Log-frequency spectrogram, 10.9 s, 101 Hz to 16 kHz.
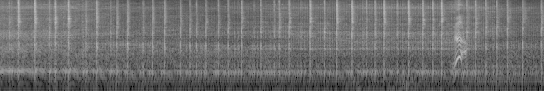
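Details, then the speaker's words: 1985 Honda CR500 two-stroke in a 2007 CRF450R frame, choke just turned off, muffler fitted, still a bit rich: crisp evenly spaced popping idle with a clean throttle blip; runs healthy. "I just turned off the choke motor sounds different with a muffler on it sounds pretty good huh it it's still a bit Rich which is okay sounds like it has a cam in it you know"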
